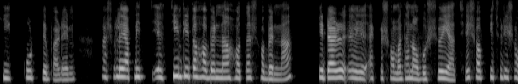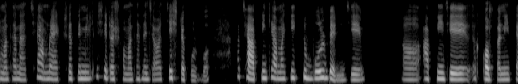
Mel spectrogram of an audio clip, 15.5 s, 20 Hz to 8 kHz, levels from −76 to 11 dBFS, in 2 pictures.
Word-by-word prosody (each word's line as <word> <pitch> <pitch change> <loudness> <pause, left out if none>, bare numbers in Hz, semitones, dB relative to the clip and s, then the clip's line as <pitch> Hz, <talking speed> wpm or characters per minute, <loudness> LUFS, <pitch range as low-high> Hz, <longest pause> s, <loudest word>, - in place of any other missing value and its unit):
কি 250 - +1 0.3
করতে 255 -2 0
পারেন। 195 +2 -4 0.5
আসলে 290 +2 +4
আপনি 290 +2 +4 0.2
চে 270 +5 +1 0.2
চিন্তিত 315 -1 +6
হবেন 260 -2 +3
না, 250 - +3
হতাশ 255 0 -1
হবেন 215 -4 +1
না। 200 - -2 0.5
এটার 255 0 +8 0.2
এ - - +1 0.3
একটা 240 - -10
সমাধান 230 +1 0
অবশ্যই 215 +3 +2
আছে 185 - -17
সবকিছুরই 265 +1 -2
সমাধান 220 -2 -5
আছে। 195 +10 -22
আমরা 220 -1 -3
একসাথে 225 +2 -8
মিলে 225 +1 -6
সেটা 250 -6 -3
সমাধানে 215 +1 -7
যাওয়ার 200 +1 -10
চেষ্টা 250 -5 -2
করবো। 160 -1 -15 0.5
আচ্ছা 295 -2 -11
আপনি 250 - -4
কি - - -11
আমাকে 230 0 -4
একটু 260 +2 -4 0.2
বলবেন 245 0 +4 0.2
যে 190 - -2 0.7
আ - - -7 0.3
আপনি 225 +1 -4
যে 210 - +7 0.3
এ - - -9
কোম্পানিতে 200 0 +1
235 Hz, 160 wpm, -24 LUFS, 210-260 Hz, 0.7 s, এটার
